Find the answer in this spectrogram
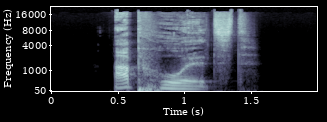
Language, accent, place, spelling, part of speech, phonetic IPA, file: German, Germany, Berlin, abholst, verb, [ˈapˌhoːlst], De-abholst.ogg
- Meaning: second-person singular dependent present of abholen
